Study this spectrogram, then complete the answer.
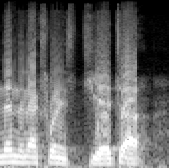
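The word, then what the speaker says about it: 接着: And then the next one is 接着, 接着, 接着. 接 is first tone, and then 着 is silent, the 轻声, and it basically means to catch.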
